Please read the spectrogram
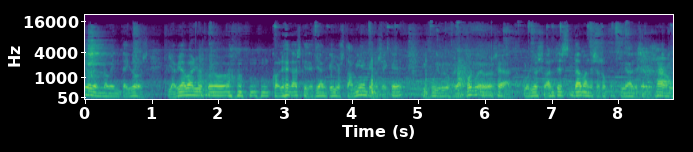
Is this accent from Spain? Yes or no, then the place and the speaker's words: yes; Santurce, Basque Country, Spain; soy de Santurce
